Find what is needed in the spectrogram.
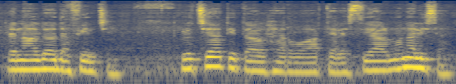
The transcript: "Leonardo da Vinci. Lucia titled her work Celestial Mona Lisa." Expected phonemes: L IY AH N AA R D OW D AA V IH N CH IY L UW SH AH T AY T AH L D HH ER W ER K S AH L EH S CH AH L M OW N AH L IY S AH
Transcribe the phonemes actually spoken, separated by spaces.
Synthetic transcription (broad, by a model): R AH N AA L D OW D AA F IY N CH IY L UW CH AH T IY T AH L HH ER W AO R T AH L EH S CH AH L M OW N AH L IY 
